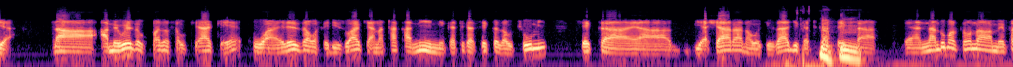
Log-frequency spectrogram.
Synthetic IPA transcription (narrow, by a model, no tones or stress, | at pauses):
a̰ | naamɛwɛzaku̥pazasautijakɛkuwaɛlɛzawasaiɗiziwakɛanatakaninikatikasɛk̚tazaut͡ʃumi | sɛk̚tajaɓiaʃaɾanauwɛkɛzaʄikati̥kasɛk̚ta | jananduɔmatunaɔnamɛfa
